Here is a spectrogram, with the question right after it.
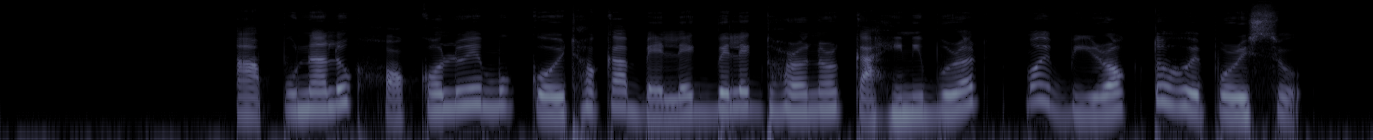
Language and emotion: Assamese, disgusted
